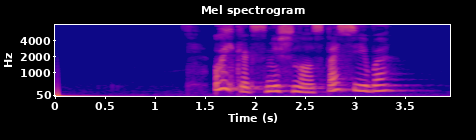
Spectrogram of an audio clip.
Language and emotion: Russian, positive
